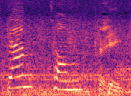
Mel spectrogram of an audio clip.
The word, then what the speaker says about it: Dantomkia: Dantomkia. Dantomkia. Daniel, Thomas, Kira, my 3 children.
